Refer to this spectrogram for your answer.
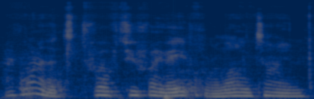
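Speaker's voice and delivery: ordinary talk, nothing marked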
